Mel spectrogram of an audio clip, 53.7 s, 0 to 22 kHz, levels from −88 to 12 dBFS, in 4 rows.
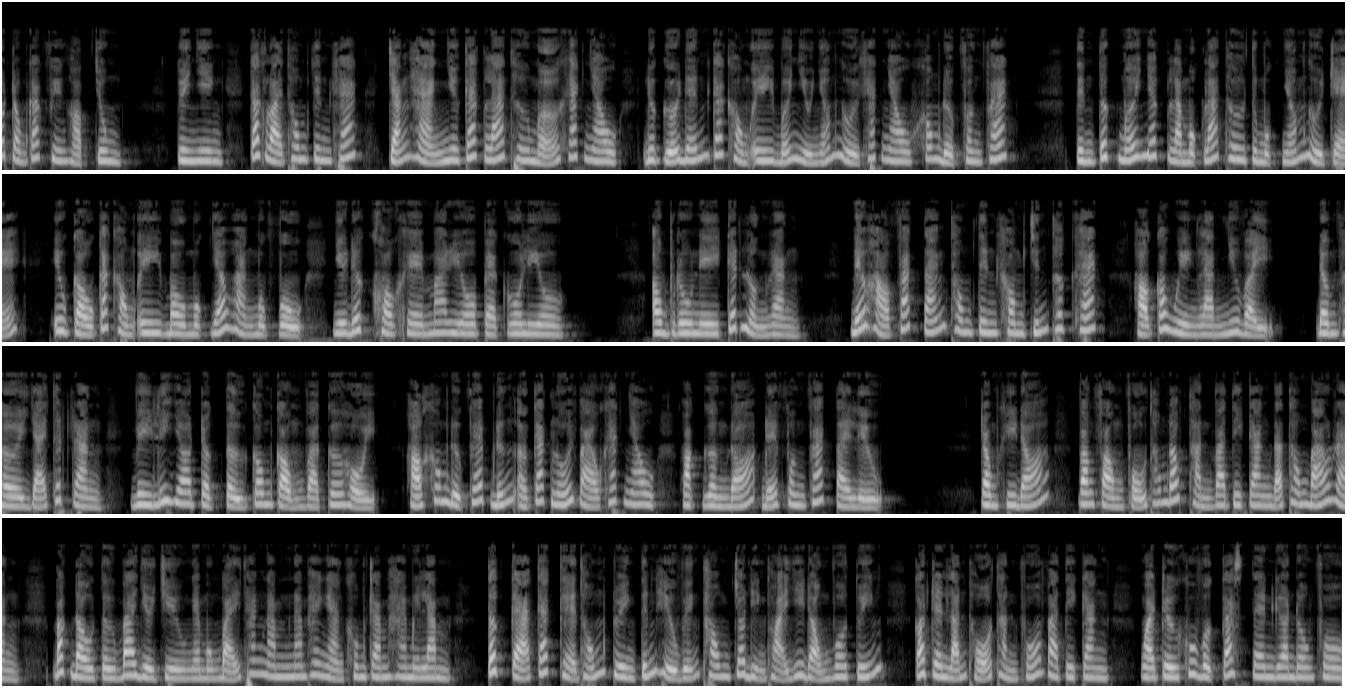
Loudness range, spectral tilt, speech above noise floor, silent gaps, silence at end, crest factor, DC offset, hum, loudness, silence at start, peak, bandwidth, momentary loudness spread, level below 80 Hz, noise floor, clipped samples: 2 LU; -6 dB/octave; 60 dB; none; 0 s; 18 dB; under 0.1%; none; -20 LUFS; 0 s; -2 dBFS; 11.5 kHz; 6 LU; -50 dBFS; -79 dBFS; under 0.1%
